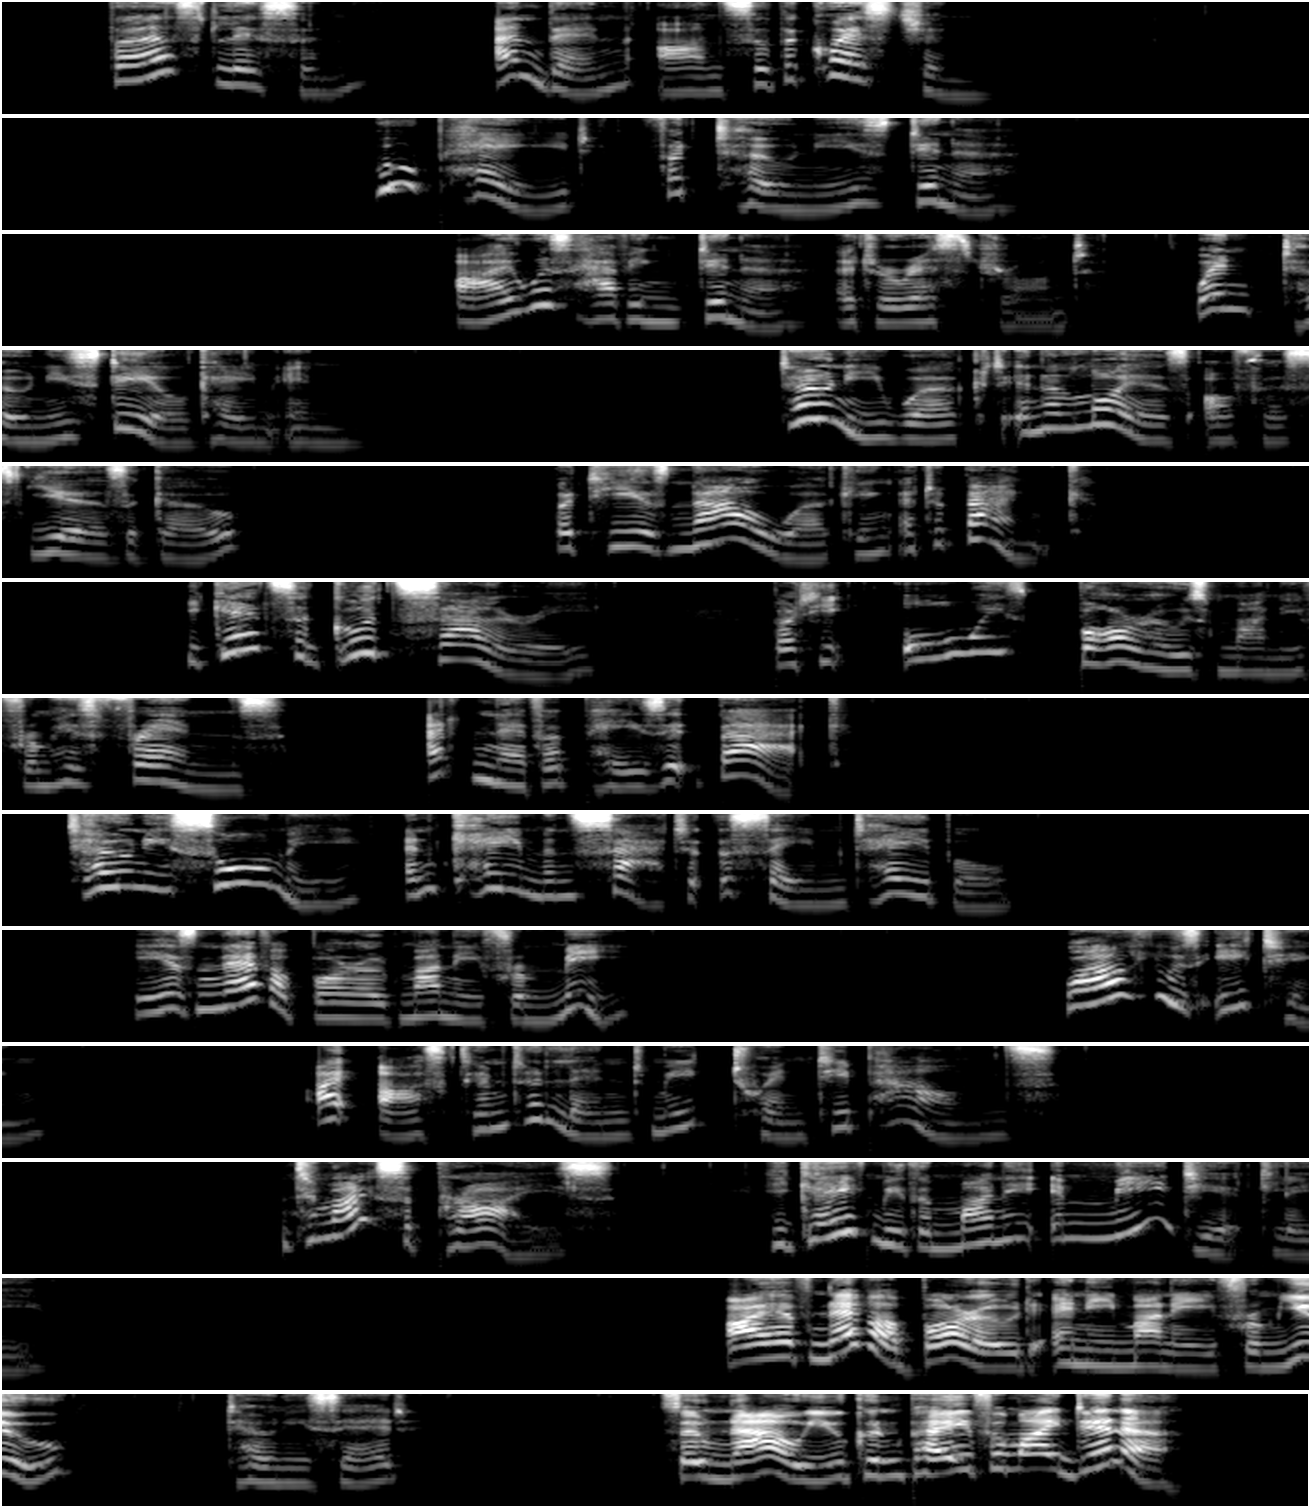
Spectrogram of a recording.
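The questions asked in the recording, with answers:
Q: Who paid for Tony's dinner?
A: The writer (the narrator) paid for it.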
